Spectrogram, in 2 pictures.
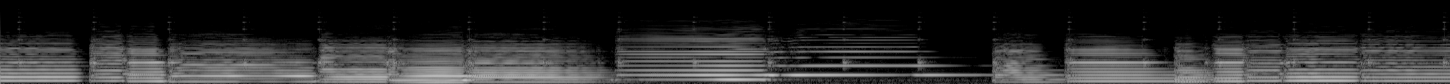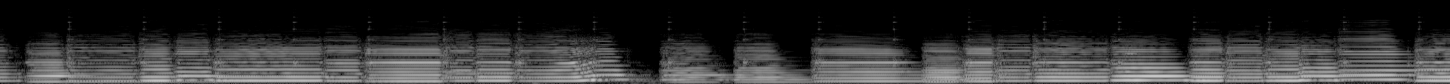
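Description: Solo cello bowed, playing a slow melodic line of one note at a time, with a slide up in pitch about two-thirds of the way through.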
